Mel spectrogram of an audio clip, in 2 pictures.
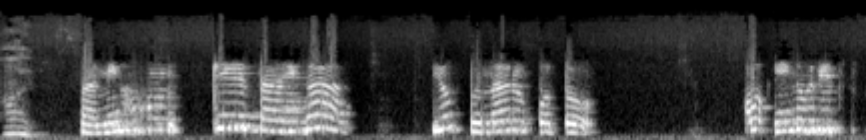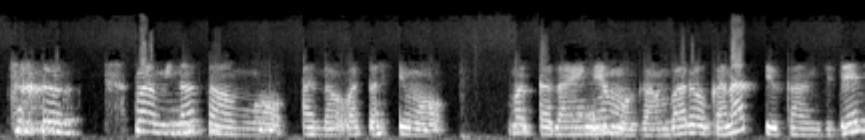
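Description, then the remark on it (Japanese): A voice comes through a poor telephone line with bad signal, thin and tinny with no bass or crisp highs, speaking Japanese in choppy bursts with a short laugh partway through, during a phone interview about the coming year's stock prices and yen outlook. “ちょっと電話の回線が良くなくて、お聞きづらかった点がありましたことをお詫びいたします。”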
